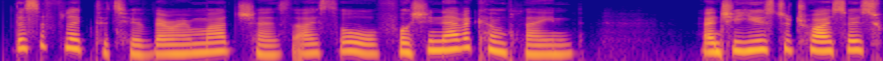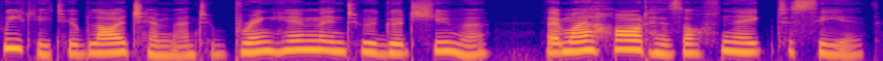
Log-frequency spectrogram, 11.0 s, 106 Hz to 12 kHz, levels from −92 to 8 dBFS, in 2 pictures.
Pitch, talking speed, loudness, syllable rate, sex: 220 Hz, 210 wpm, -19 LUFS, 5.2 syllables/s, female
